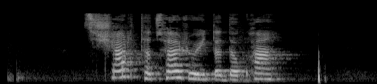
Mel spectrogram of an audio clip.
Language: Abkhazian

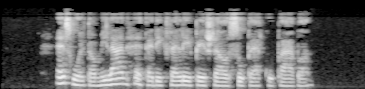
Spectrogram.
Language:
Hungarian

